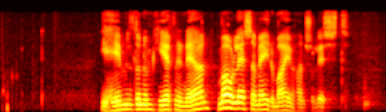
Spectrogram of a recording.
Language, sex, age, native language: Icelandic, male, 30-39, Icelandic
